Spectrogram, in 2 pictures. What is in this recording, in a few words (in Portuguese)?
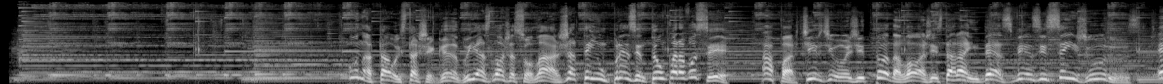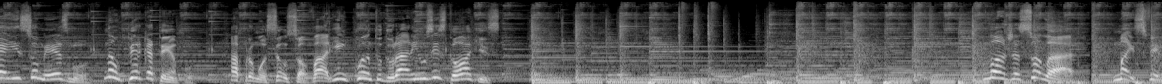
Spot Natal; Lojas Solar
